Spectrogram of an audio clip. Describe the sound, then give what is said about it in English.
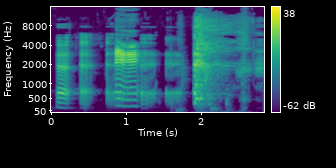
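A person imitates a goose, letting out a string of about six raspy, nasal honks in uneven bursts, ending with a longer, rougher honk that trails off. “Was that your honk? It is now.”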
